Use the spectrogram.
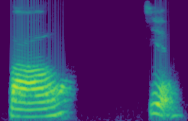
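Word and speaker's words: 房建: Pronunciation would be like jian. Jian. Fang jian.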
